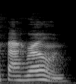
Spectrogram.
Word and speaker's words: Pharaon: The disciple must enter into a slumber state while vocalizing the mantra Pharaon, which must be chanted in 3 syllables.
